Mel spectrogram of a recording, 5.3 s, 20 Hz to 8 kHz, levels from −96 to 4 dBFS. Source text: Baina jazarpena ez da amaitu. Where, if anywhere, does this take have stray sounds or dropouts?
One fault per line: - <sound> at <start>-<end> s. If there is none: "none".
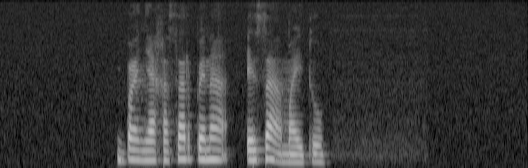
none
